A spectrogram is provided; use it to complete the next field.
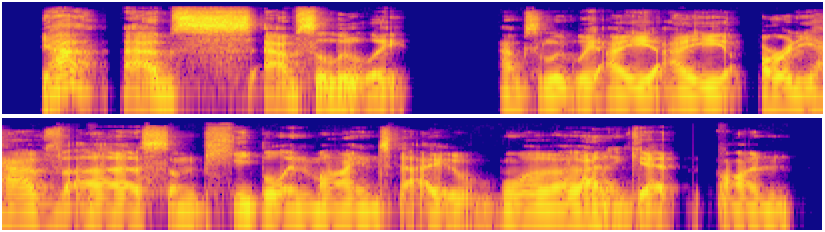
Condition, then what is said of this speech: Stuttering. Yeah, it's, it's, especially since I have a stutter when I I I talk.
